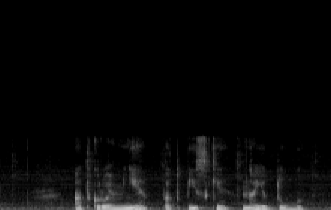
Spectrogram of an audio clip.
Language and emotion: Russian, neutral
